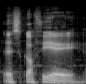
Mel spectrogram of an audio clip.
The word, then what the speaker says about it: Escoffier: Escofier is from what I understand to be pronunciation of her name.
